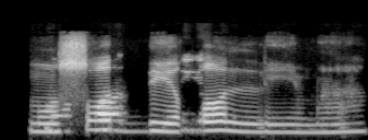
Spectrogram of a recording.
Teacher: Mus dari musnya lebih tebal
